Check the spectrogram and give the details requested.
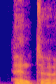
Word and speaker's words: Pinto: did about three months ago, P is it Pinto? Pinto.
